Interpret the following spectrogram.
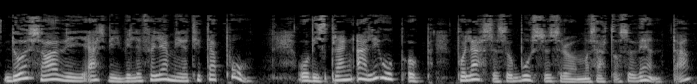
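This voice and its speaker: Woman narrator for a kids' audiobook, low, slightly husky voice. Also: lively intonation, no room sound. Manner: gentle, storytelling. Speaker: audiobook reader. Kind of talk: storybook reading.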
